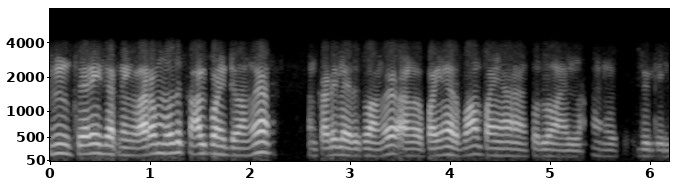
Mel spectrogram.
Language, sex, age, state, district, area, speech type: Tamil, male, 30-45, Tamil Nadu, Cuddalore, rural, conversation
